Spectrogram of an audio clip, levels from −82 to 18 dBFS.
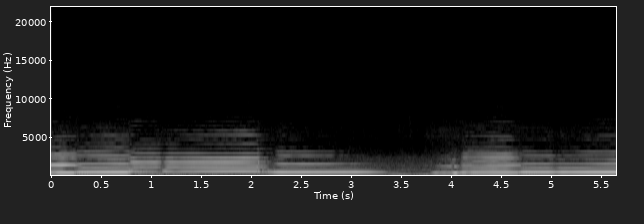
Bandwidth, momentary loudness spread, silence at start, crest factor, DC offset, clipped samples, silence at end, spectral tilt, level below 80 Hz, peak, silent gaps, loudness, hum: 6.2 kHz; 11 LU; 0 s; 12 dB; under 0.1%; under 0.1%; 0 s; -5.5 dB/octave; -46 dBFS; -12 dBFS; none; -25 LUFS; none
